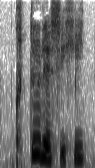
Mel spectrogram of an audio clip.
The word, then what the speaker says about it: クトゥレシヒ: はい、テキストを持っている方は長い表現の場合はトゥレシ、シは小さい表現になっていますけれども、クトゥレシヒと発音する場合はしっかりとシを発音してください。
